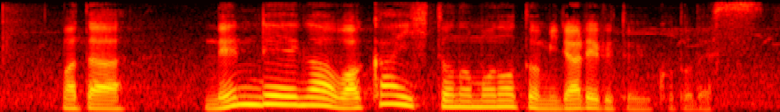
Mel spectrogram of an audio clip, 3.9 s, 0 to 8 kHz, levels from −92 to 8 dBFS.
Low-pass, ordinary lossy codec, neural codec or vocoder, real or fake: 7.2 kHz; none; none; real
